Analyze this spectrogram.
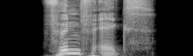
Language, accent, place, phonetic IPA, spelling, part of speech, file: German, Germany, Berlin, [ˈfʏnfˌʔɛks], Fünfecks, noun, De-Fünfecks.ogg
- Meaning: genitive singular of Fünfeck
